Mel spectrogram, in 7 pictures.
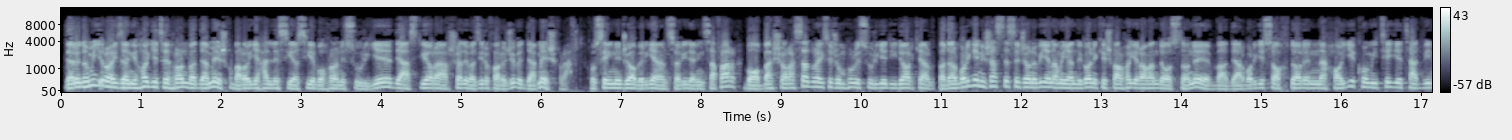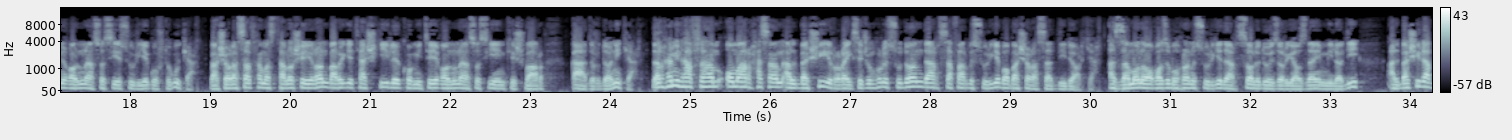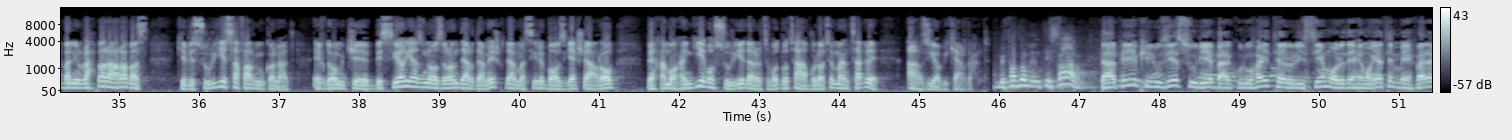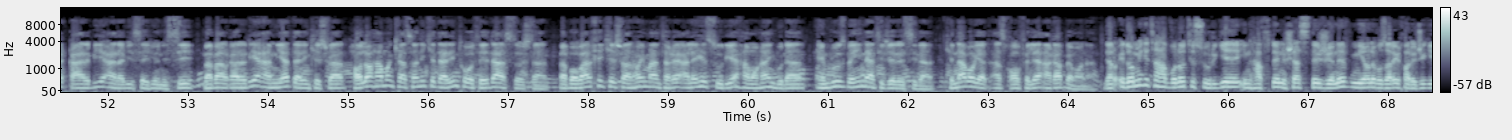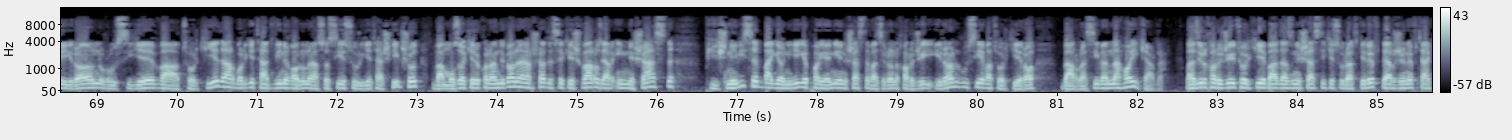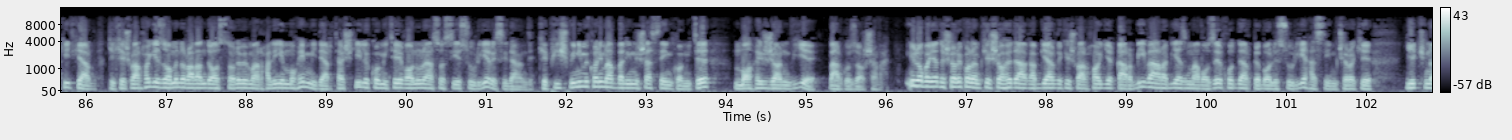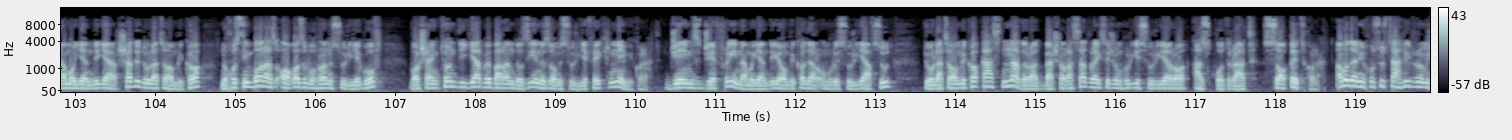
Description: گفت و گو كرده است.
